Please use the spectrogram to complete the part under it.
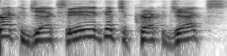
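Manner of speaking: very loud, very high, booming, shrill vendor holler. Demonstrating how a Cracker Jacks seller calls out, in a super loud vendor call. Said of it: "That was super loud".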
